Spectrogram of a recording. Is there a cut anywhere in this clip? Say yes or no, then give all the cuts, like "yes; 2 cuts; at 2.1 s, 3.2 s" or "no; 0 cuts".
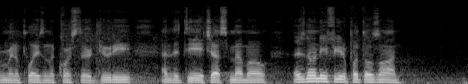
no; 0 cuts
